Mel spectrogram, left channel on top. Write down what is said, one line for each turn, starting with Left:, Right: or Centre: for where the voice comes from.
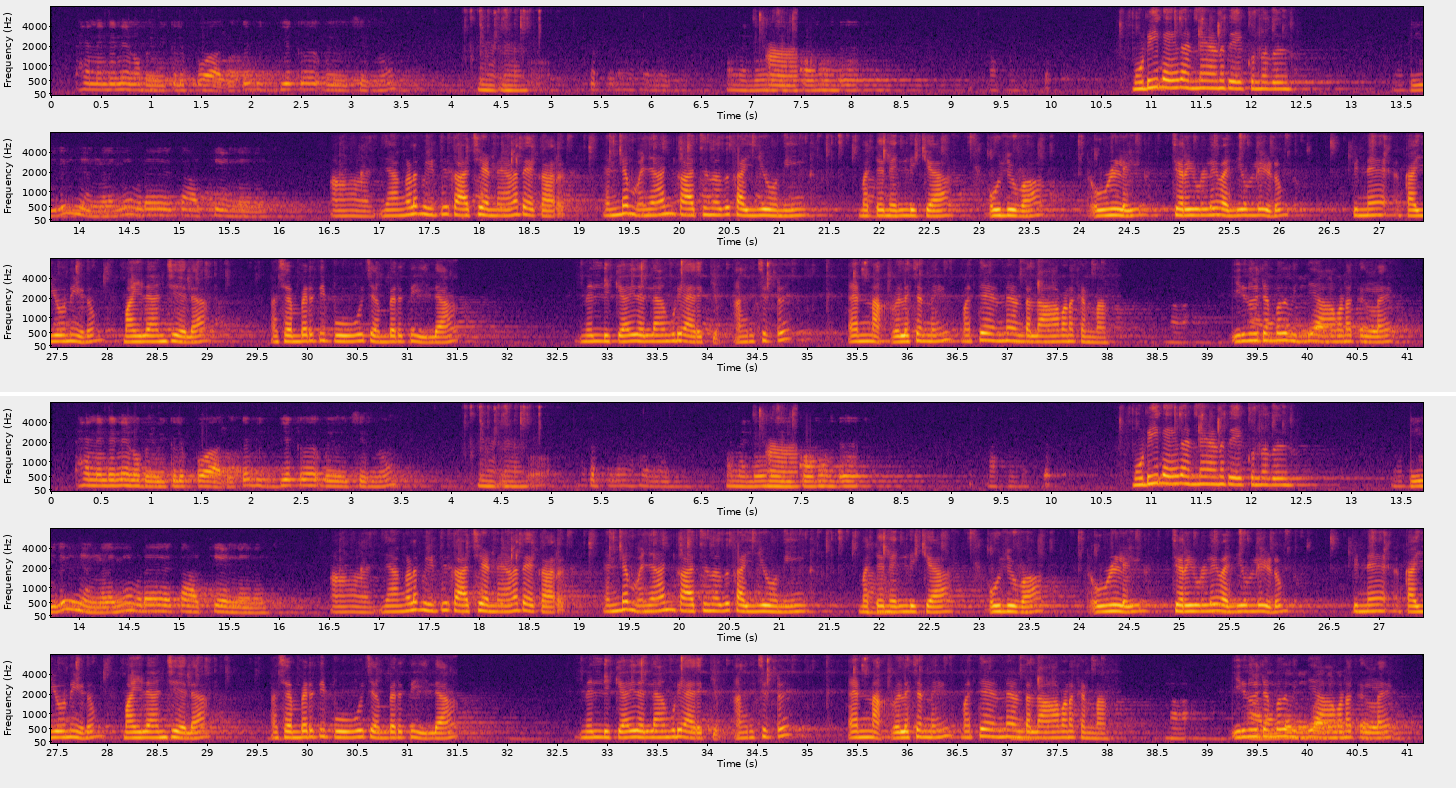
Right: ഹന്നെന്റെന്നെയാണ് ഉപയോഗിക്കല് പ്പൊ ആദ്യൊതെ ബിഗ്ബി ഒക്കെ ഉപയോഗിച്ചിരുന്നു
Centre: ഉം ഉം
Right: ഇപ്പൊ <unintelligible> ഹന്നന്റെ നെയിൽകോണുംണ്ട്.
Centre: ആ
Right: ബസ്മലുണ്ട്
Centre: മുടീല്ഏതെണ്ണയാണ് തേക്കുന്നത്?
Right: മുടീല് ഞങ്ങളെന്നെ ഇവിടെ കാച്ചി എണ്ണേണ്
Centre: ആഹ് ഞങ്ങള് വീട്ടി കാ ച്ചിഎണ്ണഅണ് തേക്കാറ് എന്റെമോൻ
Right: ആഹ്
Centre: ഞാൻ കാച്ചുന്നത് കയ്യോന്നി മറ്റേ
Right: ആഹ്
Centre: നെല്ലിക്ക ഉലുവ
Right: ആഹ്
Centre: ഉള്ളി
Right: ആഹ്
Centre: ചെറിഉള്ളി
Right: ഉം
Centre: വല്യഉള്ളി ഇടും പിന്നെ
Right: ഉം
Centre: കയ്യോന്നി ഇടും മൈലാഞ്ചി
Right: ഉം
Centre: എല
Right: ആഹ്
Centre: അ ചെമ്പരത്തി പൂവ് ചമ്പര ത്തി ഇല
Right: ഉം
Centre: നെല്ലിക്ക ഇതെല്ലാം കൂടി അരയ്ക്കും അരച്ചിട്ട് എണ്ണ വെളിച്ചെണ്ണയും മറ്റേ എണ്ണ
Right: ഉം
Centre: ഉണ്ടല്ലോ ആവണക്കണ്ണ
Right: ആഹ് ആഹ്
Centre: ഇരുന്നൂറ്റിമ്പത്
Right: ആഹ് രണ്ടെണ്ണീമ്പാടെ
Centre: മില്ലി ആവണക്കളേ
Right: മിക്സ് ആക്കിട്ട്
